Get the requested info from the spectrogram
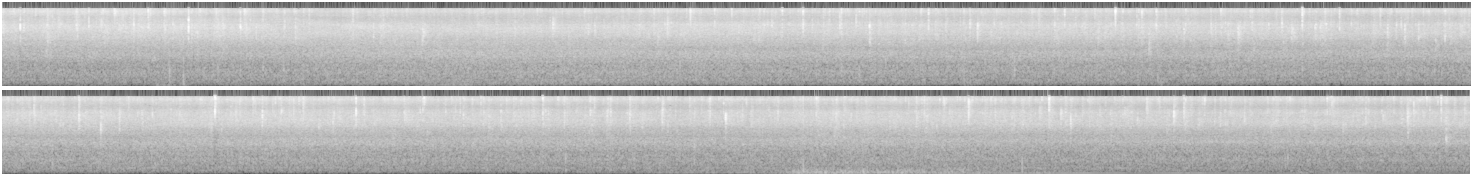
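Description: Steady rain falling, with individual drops ticking close by throughout. A low rumble comes in about three quarters of the way through and carries on under the rain.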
